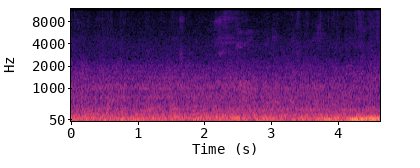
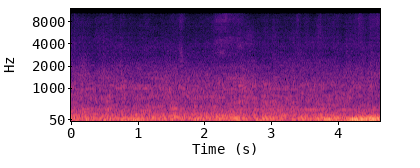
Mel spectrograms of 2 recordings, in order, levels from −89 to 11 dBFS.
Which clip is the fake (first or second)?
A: second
